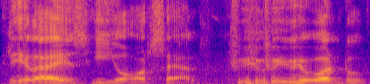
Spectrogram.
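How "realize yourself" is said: "realize yourself" very slow, each word set apart; underlined words. Shown as a demonstration. Teacher repeating the key word, "realize yourself" slow and weighted. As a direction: draw out "realize", then land deliberately on "yourself". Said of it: "Underline the word".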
